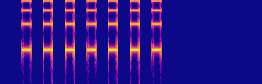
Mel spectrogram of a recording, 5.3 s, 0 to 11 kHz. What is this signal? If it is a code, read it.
Beep code, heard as beeps from a small speaker, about 1500 Hz. 7 short. In AMI BIOS tables: virtual mode exception error; in Dell tables: processor failure.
